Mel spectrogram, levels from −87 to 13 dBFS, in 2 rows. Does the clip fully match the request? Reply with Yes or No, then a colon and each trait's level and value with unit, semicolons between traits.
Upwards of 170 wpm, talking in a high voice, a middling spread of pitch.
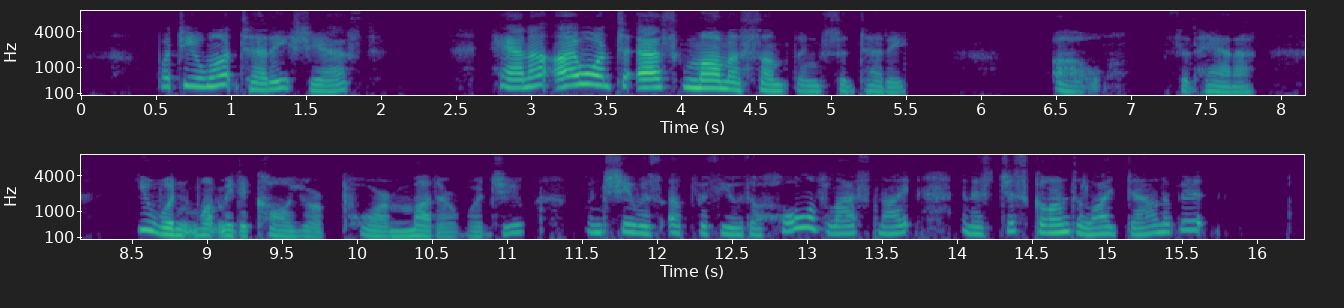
No: average, 185 wpm; high, 195 Hz; wide, 7.9 semitones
